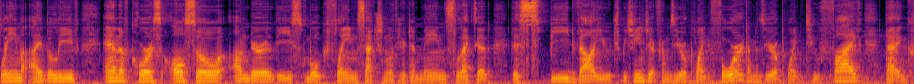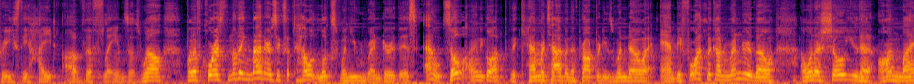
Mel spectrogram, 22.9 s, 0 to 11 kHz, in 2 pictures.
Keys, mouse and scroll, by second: 1.1-5.1 drag, 18.6-21.5 drag.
